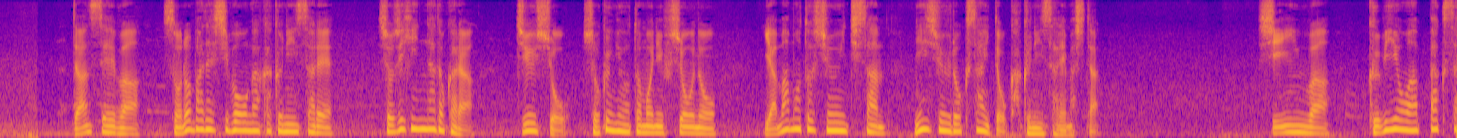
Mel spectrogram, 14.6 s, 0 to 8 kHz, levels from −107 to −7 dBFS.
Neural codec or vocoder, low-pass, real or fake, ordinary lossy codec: none; none; real; none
